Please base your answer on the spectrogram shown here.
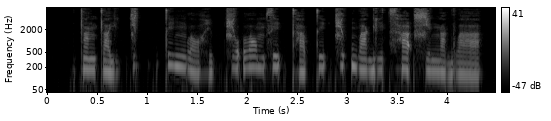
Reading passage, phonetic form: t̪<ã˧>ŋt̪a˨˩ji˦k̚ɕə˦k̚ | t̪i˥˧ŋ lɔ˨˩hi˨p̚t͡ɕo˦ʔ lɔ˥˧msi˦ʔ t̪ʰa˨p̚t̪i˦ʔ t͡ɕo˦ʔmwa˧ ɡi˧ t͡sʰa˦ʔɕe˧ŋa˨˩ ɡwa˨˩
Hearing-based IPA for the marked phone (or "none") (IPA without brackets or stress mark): ã˧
